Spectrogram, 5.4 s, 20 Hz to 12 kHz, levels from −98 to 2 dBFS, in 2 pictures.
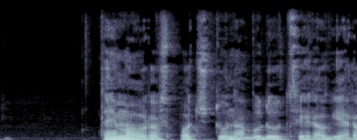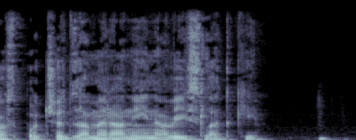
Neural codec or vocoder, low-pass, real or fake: vocoder, 44.1 kHz, 128 mel bands every 512 samples, BigVGAN v2; 10.8 kHz; fake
